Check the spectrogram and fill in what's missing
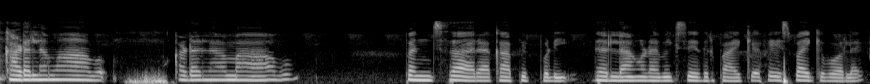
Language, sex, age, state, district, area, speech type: Malayalam, female, 45-60, Kerala, Pathanamthitta, rural, spontaneous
